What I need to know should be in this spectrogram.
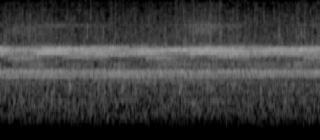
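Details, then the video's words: Crickets in forest near a small river sing a dense, constant high-pitched trill in two layered bands, backed by the gentle rush of stream water. "Crickets, Cicadas, Insects"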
